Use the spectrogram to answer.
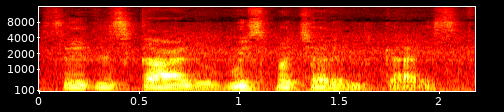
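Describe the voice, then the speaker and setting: A man's voice: fairly low pitch, flat delivery, fairly quick, a little hiss or hum, poor audio. A man with a Jamaican accent chatting playfully in Patois as co-host of a casual challenge video. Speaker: vlog co-host. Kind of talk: casual chat during a couple's challenge game.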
